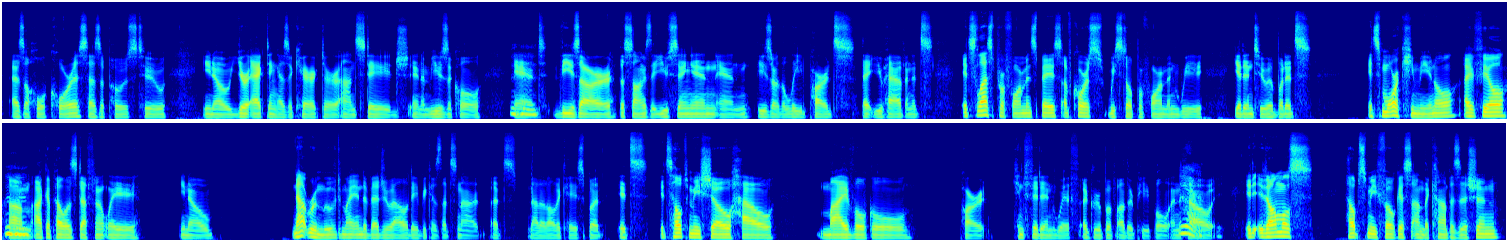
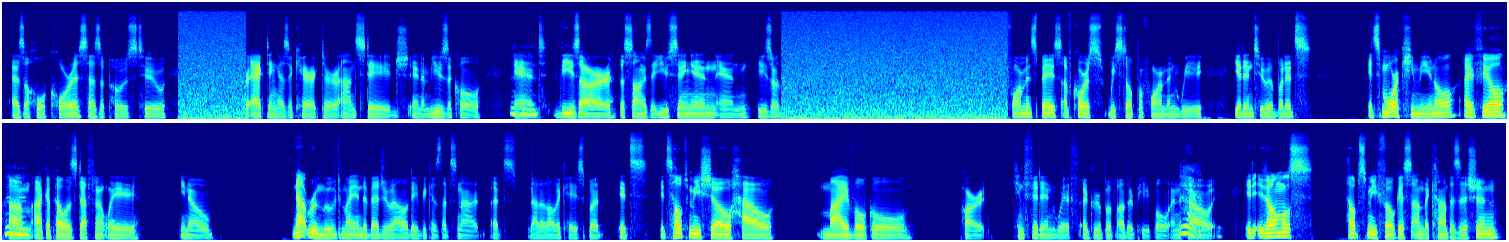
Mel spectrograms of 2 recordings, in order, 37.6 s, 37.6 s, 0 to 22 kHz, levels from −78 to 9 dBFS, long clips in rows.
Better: first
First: none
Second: audio cutting out; filled with static; at 2 s for 1 s and at 9.5 s for 3 s

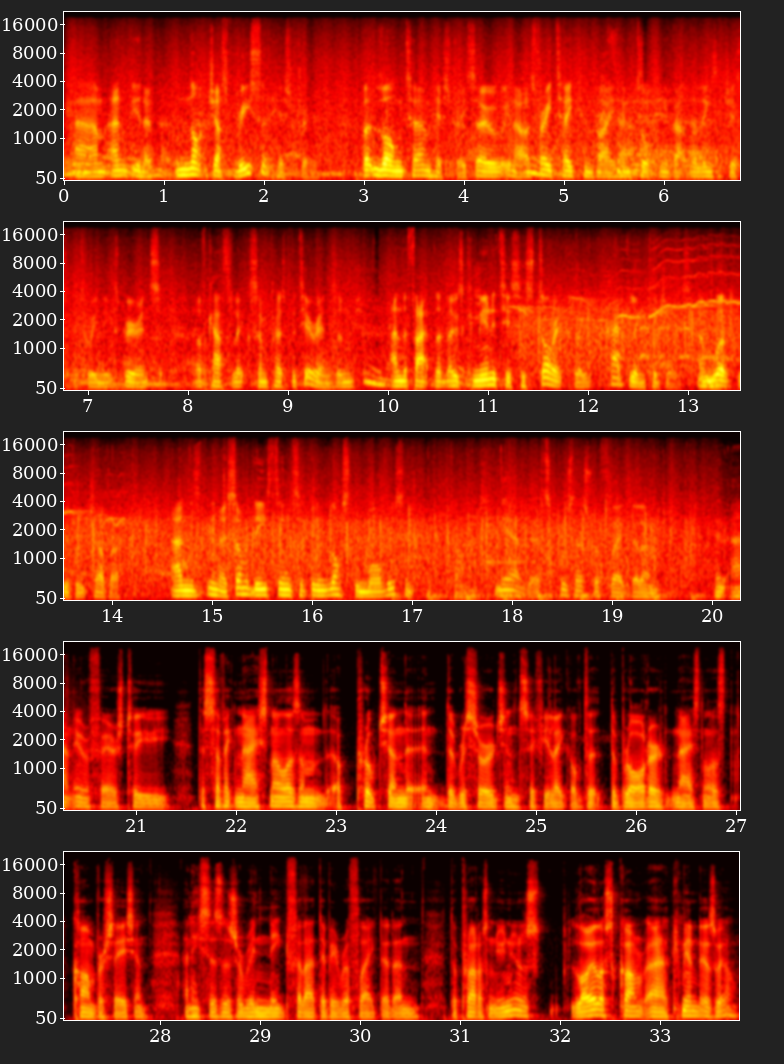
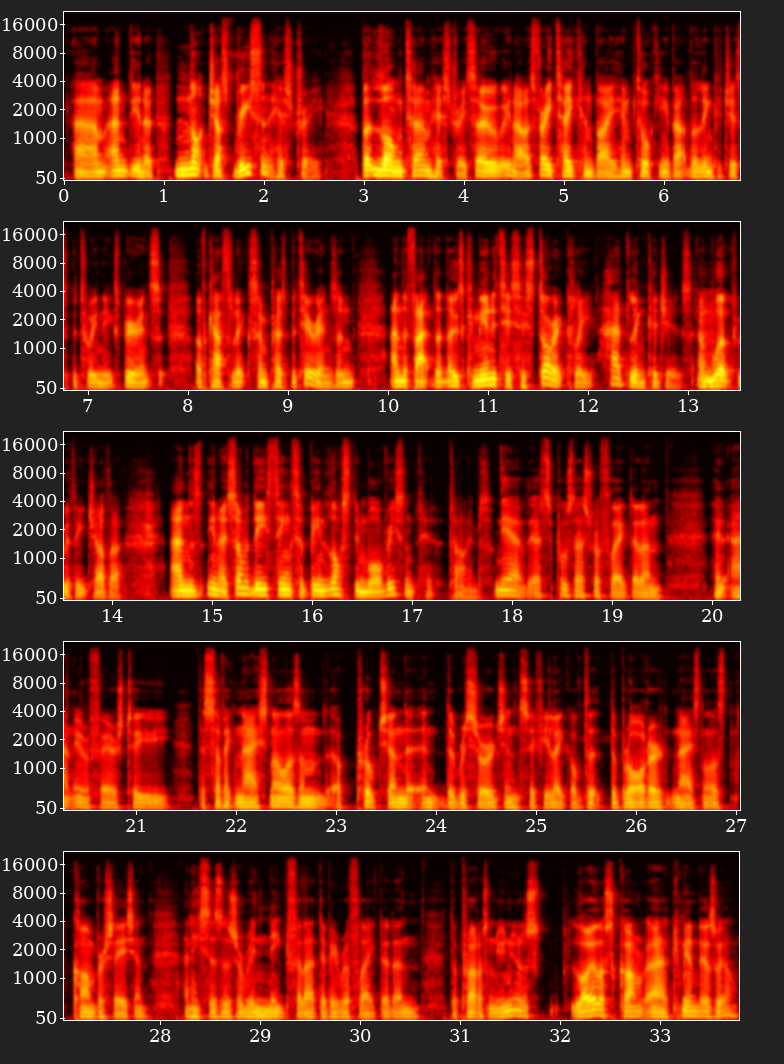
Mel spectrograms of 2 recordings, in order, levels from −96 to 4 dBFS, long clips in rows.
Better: second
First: crowd noise; loud; until 20 s; 6 dB below the speech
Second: none

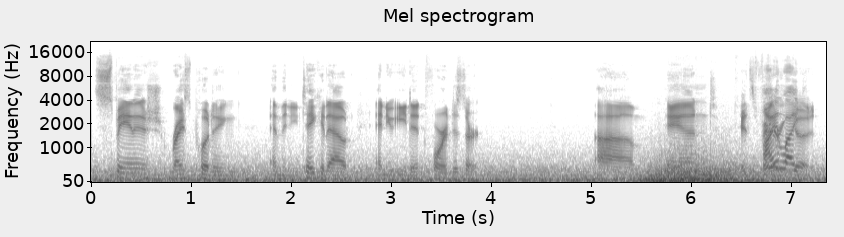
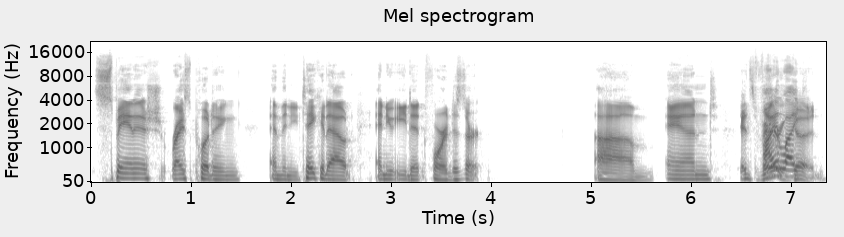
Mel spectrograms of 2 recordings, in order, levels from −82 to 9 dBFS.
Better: second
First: wind noise on the microphone; occasional gusts; 10 dB below the speech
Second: none

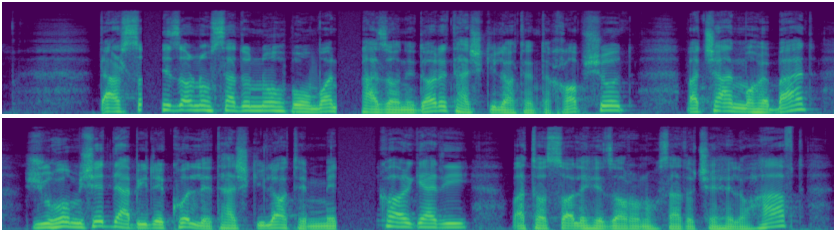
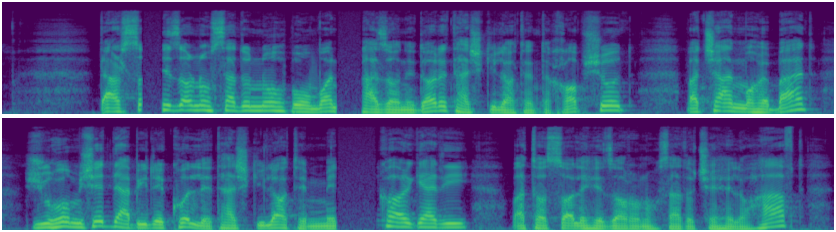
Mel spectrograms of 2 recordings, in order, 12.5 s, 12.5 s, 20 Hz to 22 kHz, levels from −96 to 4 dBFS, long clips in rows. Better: neither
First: audio cutting out; at 1 s, at 2.5 s and at 9 s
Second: audio cutting out; at 1 s, at 2.5 s and at 9 s

